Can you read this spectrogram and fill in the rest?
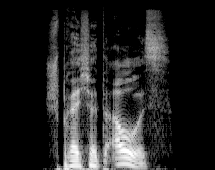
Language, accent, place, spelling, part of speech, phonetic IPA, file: German, Germany, Berlin, sprechet aus, verb, [ˌʃpʁɛçət ˈaʊ̯s], De-sprechet aus.ogg
- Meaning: second-person plural subjunctive I of aussprechen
